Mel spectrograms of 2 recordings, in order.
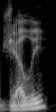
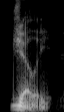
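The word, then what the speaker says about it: Hjelle: James Woods uh and Giants relief pitcher Sam jelly is how you pronounce it it's h j l l e interesting pronounced jelly um James Woods is 67 which is already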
